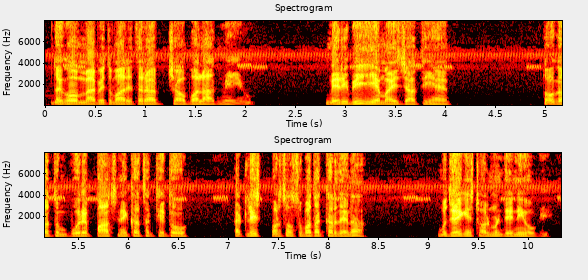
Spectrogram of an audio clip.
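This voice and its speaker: A man playing a smooth, pushy, self-important doctor in an audio drama, with an Indian accent. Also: mid-range voice, fairly quick, lightly acted. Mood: negotiating. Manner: persuasive, self-important, mixes Hindi with English. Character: smooth, pushy male doctor, outwardly kind.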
